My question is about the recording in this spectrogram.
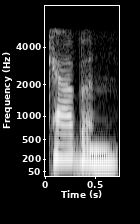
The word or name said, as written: cabin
